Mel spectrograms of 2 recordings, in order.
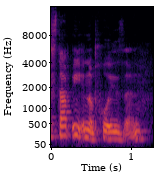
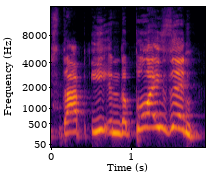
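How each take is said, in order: First: Said in the usual way. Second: High, loud, drawn-out shouted command; scolding inner voice. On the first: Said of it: "but yeah, it's like". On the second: Acted. Inner voice telling the speaker off about food, hollered. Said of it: "my inside keep telling me".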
